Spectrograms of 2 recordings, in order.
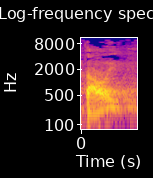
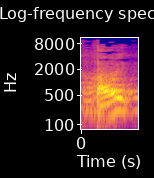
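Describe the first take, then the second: First: The word has a low, heavy, glottalized tone. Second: The word has a high rising tone. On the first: The word means sin or guilt. "Thêm dấu nặng là tội" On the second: The word means dark or ignorant. "thêm dấu sắc là tối"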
